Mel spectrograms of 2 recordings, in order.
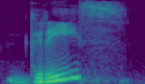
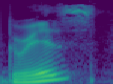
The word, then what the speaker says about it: Gris: switch it is called it's actually called grease but it's spelled a lot of people call it Grizz I actually bought it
